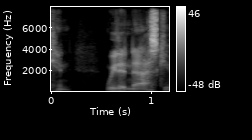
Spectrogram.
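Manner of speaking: mock panicked, freaked-out voice. Retelling what a panicked man asked him, imitating someone freaking out. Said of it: "he's freaking out".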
